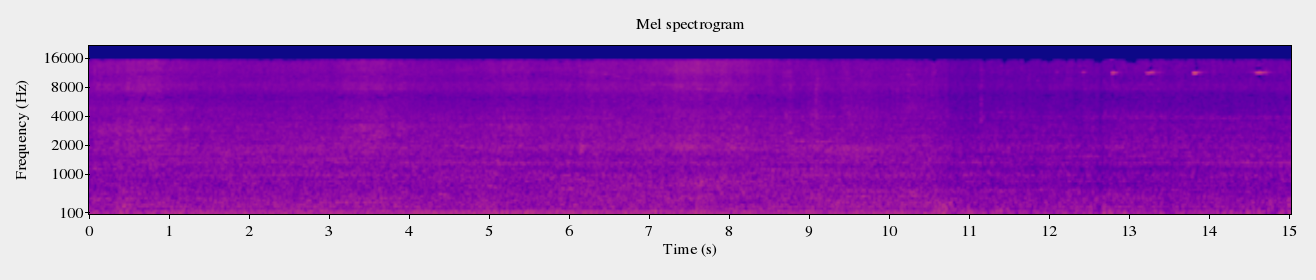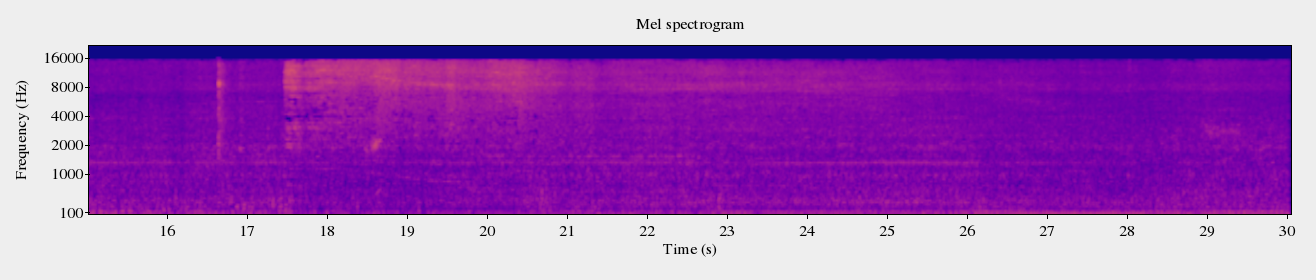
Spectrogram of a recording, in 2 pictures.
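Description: Motorcycle engine running steadily while riding along a street, mixed with wind and road noise. The engine hum eases off in the middle and picks up again near the end.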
